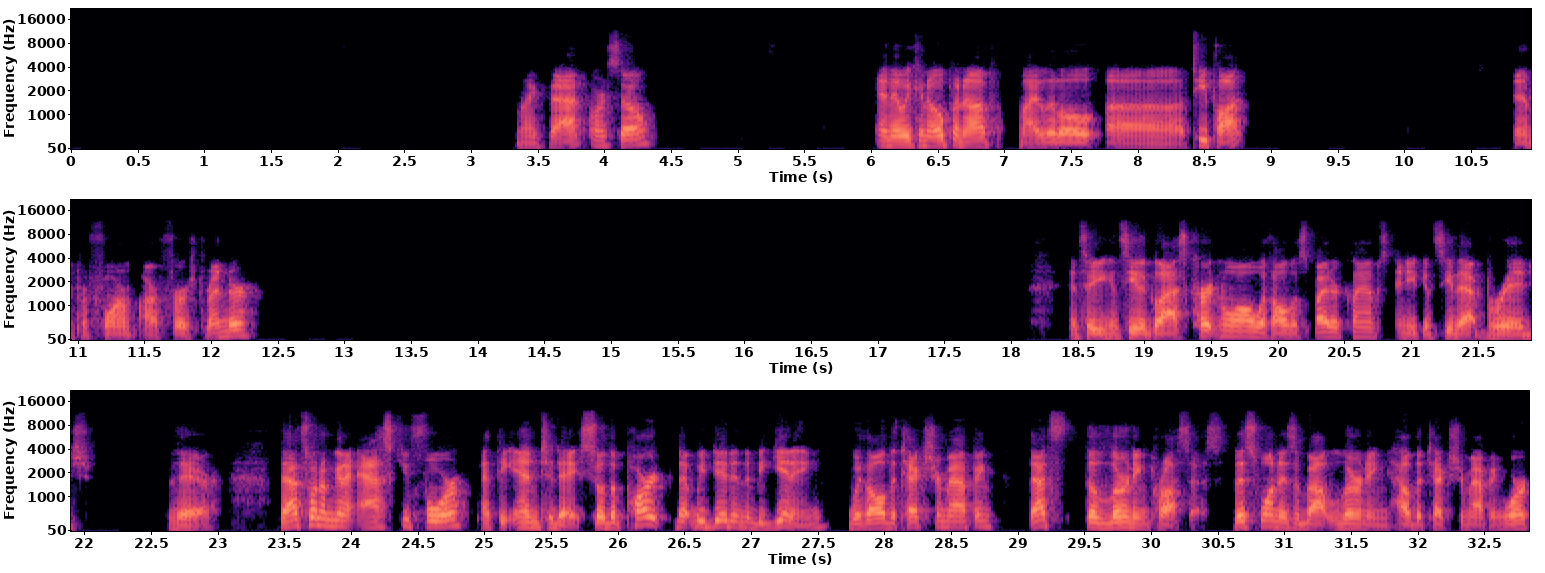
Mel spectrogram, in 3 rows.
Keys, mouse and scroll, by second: 0.1 middle click, 0.9 middle click, 1.0 middle click, 2.0 middle click, 3.3 scroll, 5.5 right click, 9.0 click, 28.6-30.3 drag, 31.8 F15.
